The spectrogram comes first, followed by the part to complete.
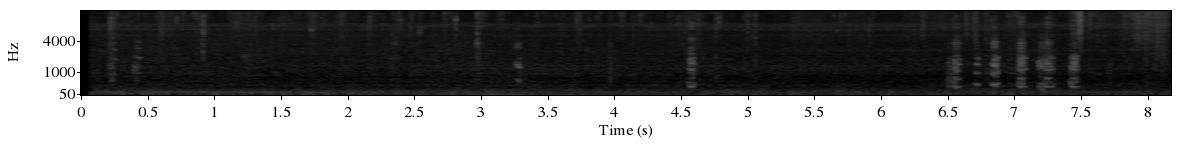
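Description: Hens clucking softly as they peck at a banana through chicken wire, with a quick run of short clucks near the end. Sharp little clicks of beaks pecking are scattered throughout, over a low rumble in the first few seconds.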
